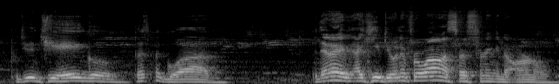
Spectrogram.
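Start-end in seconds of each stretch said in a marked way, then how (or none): 0.2-2.2 homemade, put-on Brazilian accent. Showing the put-on voice used when rolling: brazilian accent. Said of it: "my Brazilian accent".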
